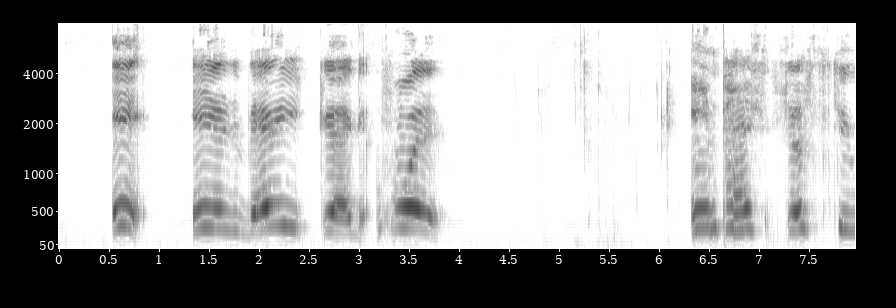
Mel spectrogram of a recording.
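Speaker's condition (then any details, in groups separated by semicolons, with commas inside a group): Cerebral palsy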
